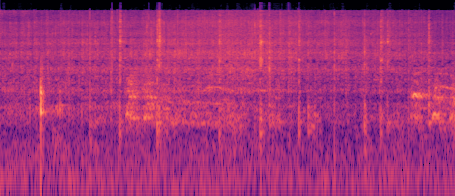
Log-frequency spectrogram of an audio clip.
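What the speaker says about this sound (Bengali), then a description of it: "মটরশুঁটিগুলোকে ভালোভাবে এরকম ভেজে নেব আমরা" Green peas fry in a pan with black cumin and ginger paste, a steady close sizzle with scattered pops and crackles, no talk over it.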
